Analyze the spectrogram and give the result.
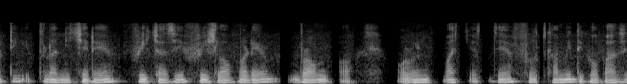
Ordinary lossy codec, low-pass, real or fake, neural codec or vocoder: none; 7.2 kHz; real; none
